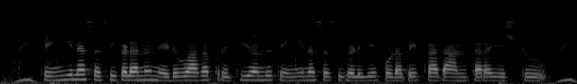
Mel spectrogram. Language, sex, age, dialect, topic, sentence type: Kannada, female, 18-24, Mysore Kannada, agriculture, question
